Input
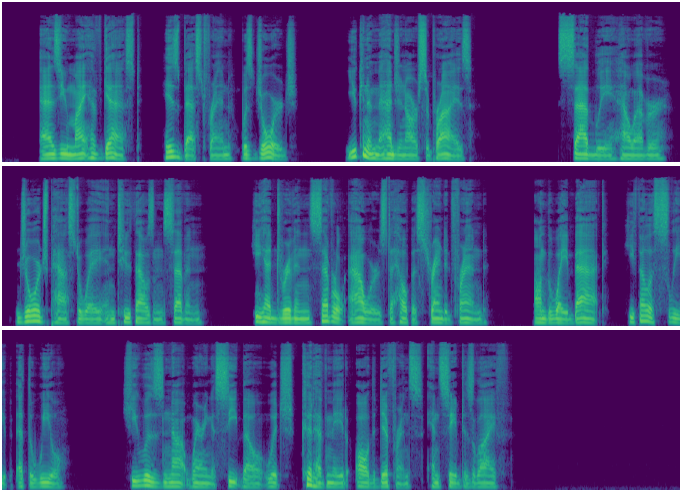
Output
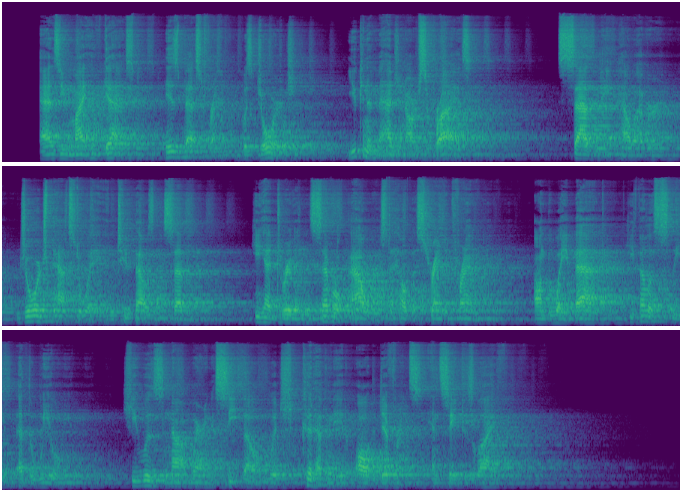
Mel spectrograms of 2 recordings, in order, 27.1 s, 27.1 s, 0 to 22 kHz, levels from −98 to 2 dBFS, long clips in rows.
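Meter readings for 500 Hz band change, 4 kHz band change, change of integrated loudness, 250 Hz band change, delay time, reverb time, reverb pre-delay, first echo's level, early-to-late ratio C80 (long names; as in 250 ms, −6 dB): −5.0 dB, −1.5 dB, −5.0 dB, −15.0 dB, 276 ms, 2.6 s, 3 ms, −15.0 dB, 5.0 dB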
